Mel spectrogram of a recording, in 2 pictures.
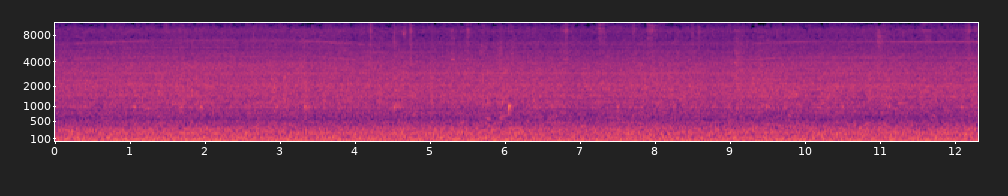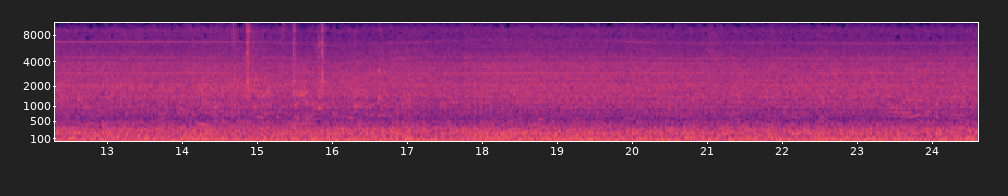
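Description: Jet engines roar steadily inside an aircraft cabin.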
